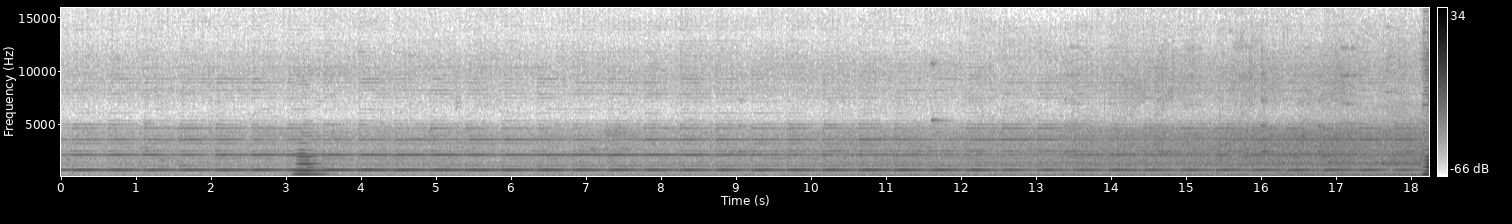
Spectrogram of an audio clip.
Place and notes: Fuxing Rd., Huwei Township - Transport the sugar cane train
Transport the sugar cane train, The train passes by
